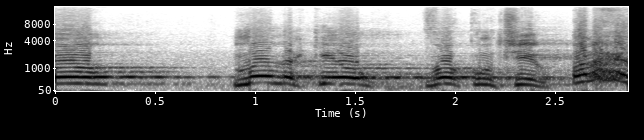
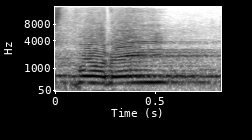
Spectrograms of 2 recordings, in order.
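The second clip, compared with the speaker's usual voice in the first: usual speaking voice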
